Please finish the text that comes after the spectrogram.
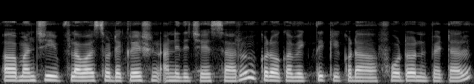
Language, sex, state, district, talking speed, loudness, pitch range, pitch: Telugu, female, Andhra Pradesh, Annamaya, 165 wpm, -15 LUFS, 170-185 Hz, 180 Hz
